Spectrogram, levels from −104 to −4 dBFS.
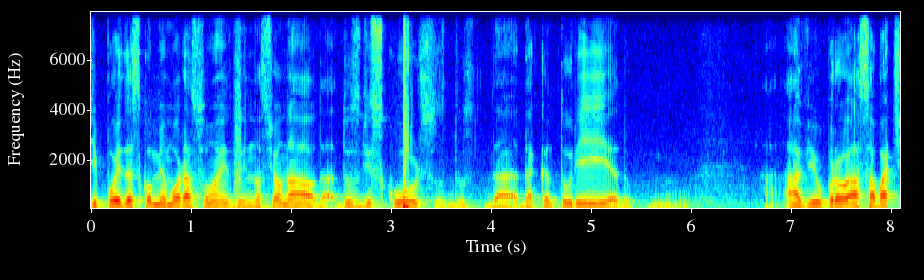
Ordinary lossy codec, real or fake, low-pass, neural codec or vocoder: none; real; none; none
